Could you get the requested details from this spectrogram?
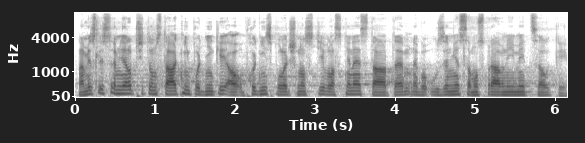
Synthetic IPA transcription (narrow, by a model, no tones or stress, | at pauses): namɪslɪsɛmːɲɛlpr̥ɪt̪o̞mst̪aːt̪ɲiːpo̞dɲɪkɪʔao̞pxo̞dɲiːspo̞lɛt͡ʃno̞scɪvlast̪ɲɛnɛːst̪aːt̪ɛmnɛbo̞ʔuːzɛmɲɛsamo̞spɾaːvniːmɪt͡sɛlkɪ̰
